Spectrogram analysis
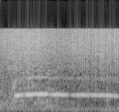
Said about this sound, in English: My wife's calling me. It sounds like a wolf.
